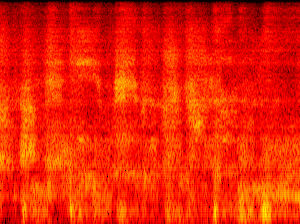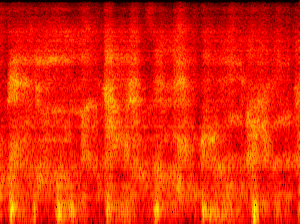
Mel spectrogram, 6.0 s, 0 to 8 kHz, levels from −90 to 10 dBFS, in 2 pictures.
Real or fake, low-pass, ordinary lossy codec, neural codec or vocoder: fake; none; none; codec, 16 kHz, 0.8 kbps, ZipCodec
